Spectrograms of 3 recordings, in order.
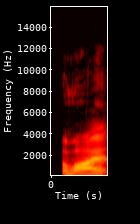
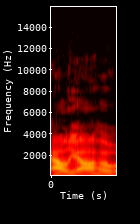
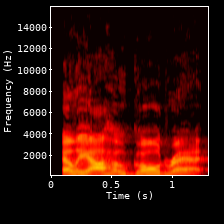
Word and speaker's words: Eliyahu Goldratt: And how do you pronounce his name? Elias? No, not Elias. Eliyahu. How is it? Eliyahu Goldratt.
